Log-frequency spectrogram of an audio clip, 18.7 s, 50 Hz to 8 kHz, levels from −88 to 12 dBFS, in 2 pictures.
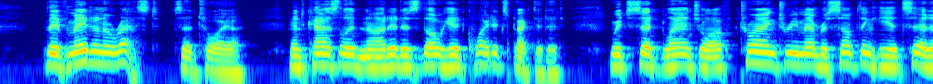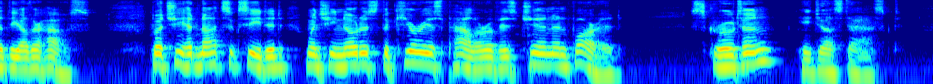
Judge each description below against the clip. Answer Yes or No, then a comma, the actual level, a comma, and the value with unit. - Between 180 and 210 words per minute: No, average, 165 wpm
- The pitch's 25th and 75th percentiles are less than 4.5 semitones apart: Yes, average, 3.4 semitones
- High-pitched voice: No, medium, 145 Hz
